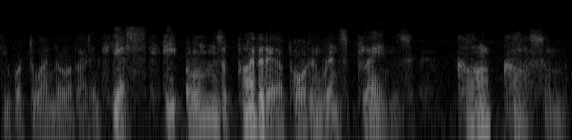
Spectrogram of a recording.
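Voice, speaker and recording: An actor playing a wary, indignant magazine editor with formal, dryly challenging speech, in old-time radio drama style. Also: male voice, very deep voice, huge pitch swings, moderate pace, gravelly, fairly bright tone, slightly rough, no echo, heavily acted. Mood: thoughtful, suspicious. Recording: dull lo-fi radio recording.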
